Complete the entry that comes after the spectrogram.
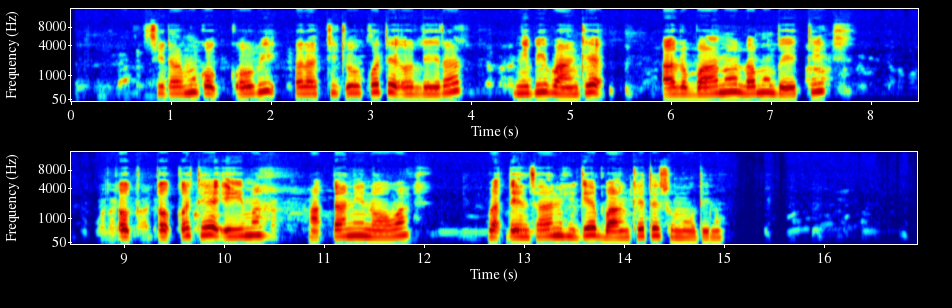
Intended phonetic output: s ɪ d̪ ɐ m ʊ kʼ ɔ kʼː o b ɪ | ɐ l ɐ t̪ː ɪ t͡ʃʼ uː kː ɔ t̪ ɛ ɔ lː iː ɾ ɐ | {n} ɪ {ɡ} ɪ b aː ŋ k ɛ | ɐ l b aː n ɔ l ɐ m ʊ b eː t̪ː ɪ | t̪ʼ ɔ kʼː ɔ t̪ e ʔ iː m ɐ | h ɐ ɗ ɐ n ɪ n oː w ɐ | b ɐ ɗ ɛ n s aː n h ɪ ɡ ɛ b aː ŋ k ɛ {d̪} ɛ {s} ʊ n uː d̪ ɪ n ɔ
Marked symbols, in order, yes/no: yes, no, no, yes

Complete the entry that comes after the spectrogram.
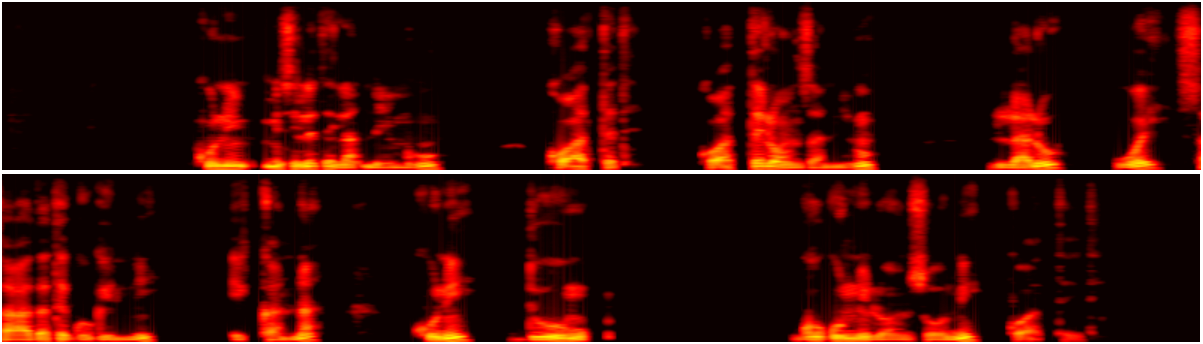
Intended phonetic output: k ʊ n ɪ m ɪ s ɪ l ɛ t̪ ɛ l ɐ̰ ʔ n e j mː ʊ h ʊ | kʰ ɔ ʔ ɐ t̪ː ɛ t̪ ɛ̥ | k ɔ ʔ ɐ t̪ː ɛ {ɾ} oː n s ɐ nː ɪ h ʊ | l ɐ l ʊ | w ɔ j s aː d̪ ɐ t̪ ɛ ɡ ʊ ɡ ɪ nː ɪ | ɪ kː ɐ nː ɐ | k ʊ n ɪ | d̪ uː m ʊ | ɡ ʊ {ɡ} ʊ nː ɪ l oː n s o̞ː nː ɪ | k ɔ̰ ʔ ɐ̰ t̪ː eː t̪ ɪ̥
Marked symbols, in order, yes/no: no, yes

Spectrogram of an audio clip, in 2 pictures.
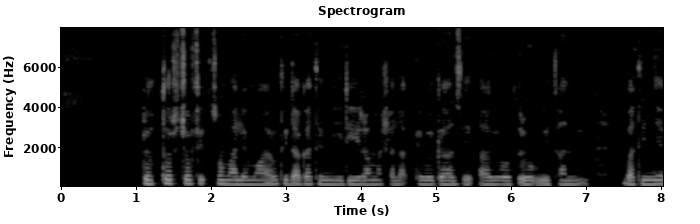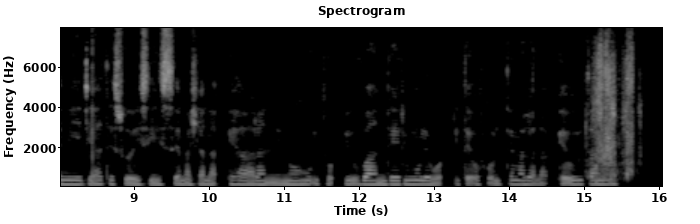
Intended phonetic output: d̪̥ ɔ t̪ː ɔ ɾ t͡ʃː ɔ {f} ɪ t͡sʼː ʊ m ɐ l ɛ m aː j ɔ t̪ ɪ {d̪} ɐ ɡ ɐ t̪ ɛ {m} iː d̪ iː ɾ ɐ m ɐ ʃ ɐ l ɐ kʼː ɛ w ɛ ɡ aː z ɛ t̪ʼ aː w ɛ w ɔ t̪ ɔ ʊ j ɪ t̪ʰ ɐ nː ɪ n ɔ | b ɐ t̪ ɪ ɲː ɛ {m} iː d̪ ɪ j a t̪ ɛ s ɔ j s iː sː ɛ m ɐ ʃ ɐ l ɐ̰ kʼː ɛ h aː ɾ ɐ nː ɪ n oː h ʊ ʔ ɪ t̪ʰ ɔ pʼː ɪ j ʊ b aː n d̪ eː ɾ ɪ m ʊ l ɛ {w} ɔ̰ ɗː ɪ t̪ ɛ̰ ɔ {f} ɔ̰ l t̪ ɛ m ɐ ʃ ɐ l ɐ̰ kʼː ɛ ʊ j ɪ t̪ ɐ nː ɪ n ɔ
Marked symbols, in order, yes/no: yes, yes, yes, yes, yes, yes

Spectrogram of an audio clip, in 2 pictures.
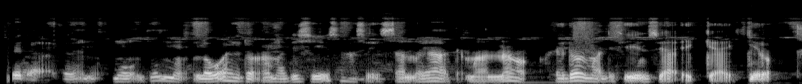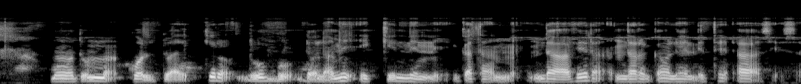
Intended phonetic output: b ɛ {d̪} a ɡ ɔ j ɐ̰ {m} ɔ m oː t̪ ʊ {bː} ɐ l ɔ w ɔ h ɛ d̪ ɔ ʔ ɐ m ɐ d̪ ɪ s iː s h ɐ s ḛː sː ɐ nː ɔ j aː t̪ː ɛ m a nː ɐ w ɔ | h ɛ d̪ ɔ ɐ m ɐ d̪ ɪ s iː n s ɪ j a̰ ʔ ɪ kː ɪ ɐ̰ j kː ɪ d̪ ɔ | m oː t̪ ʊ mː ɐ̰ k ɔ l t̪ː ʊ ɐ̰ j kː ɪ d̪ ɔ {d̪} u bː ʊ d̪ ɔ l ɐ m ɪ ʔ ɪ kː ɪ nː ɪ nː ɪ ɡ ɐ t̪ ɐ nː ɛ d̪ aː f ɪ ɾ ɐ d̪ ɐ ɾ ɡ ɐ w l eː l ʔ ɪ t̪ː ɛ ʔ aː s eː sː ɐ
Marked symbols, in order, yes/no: yes, no, no, yes

